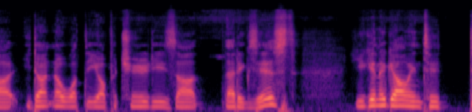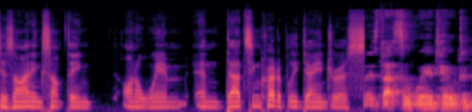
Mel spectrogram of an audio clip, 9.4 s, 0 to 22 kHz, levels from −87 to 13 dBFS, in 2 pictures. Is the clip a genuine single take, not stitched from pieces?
no; 1 cut; at 8.3 s

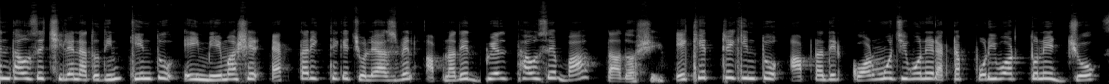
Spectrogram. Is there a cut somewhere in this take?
no; 0 cuts

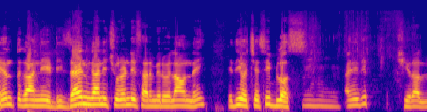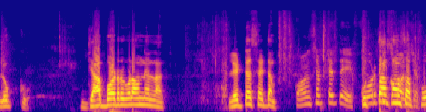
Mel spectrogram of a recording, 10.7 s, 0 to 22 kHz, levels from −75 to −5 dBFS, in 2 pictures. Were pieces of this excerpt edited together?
no; 0 cuts

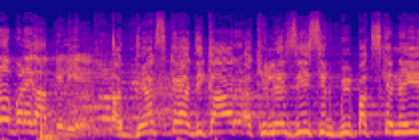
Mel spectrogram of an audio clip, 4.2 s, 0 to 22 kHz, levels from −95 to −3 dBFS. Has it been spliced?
yes; 1 cut; at 0.9 s

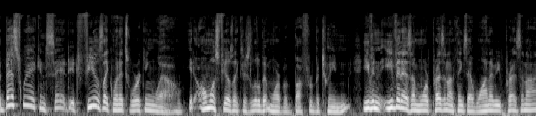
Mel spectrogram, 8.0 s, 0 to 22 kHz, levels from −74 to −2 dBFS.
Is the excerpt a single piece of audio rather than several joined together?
no; 2 cuts; at 1.0 s, 2.7 s

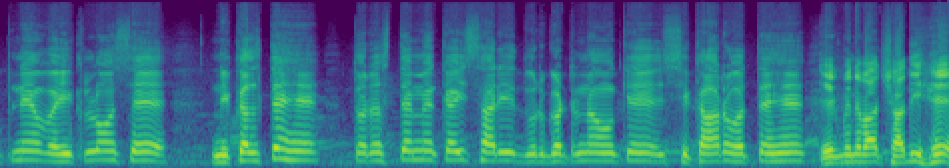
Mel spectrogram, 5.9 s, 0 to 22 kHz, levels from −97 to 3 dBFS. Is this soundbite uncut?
no; 1 cut; at 5.0 s

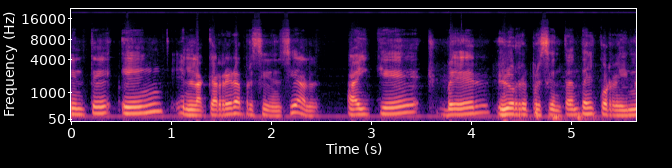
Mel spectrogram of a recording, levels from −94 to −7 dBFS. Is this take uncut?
no; 3 cuts; at 1.0 s, 2.6 s, 3.8 s

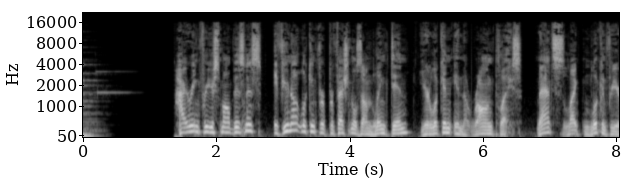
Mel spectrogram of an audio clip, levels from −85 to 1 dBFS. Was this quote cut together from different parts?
yes; 1 cut; at 1.2 s

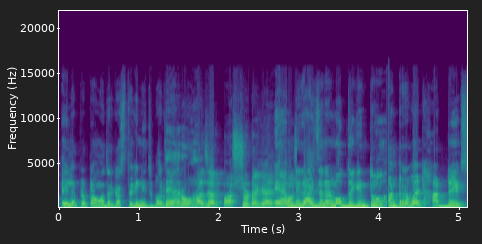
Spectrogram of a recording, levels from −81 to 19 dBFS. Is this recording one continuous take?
no; 2 cuts; at 2.7 s, 4.1 s

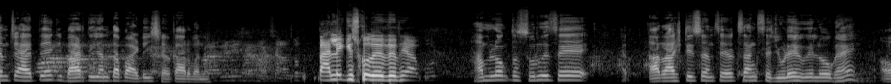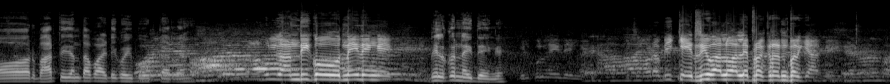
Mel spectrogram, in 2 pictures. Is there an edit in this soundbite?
no; 0 cuts

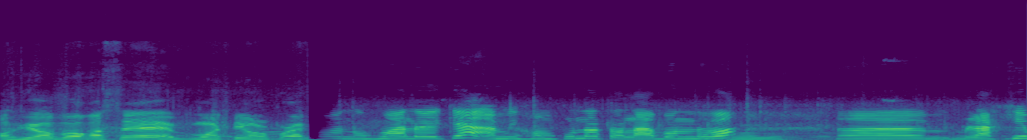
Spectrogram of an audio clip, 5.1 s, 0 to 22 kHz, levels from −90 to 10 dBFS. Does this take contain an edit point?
yes; 1 cut; at 1.8 s

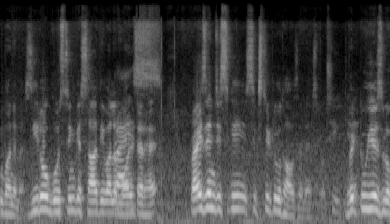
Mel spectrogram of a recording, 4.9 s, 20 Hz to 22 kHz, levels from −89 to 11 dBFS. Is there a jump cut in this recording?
no; 0 cuts

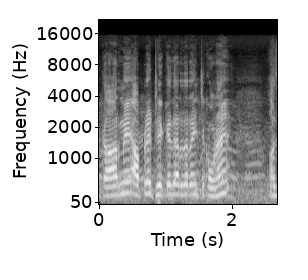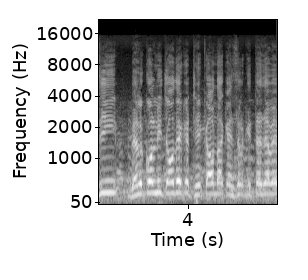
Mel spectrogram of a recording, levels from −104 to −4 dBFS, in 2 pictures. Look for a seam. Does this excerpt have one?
no; 0 cuts

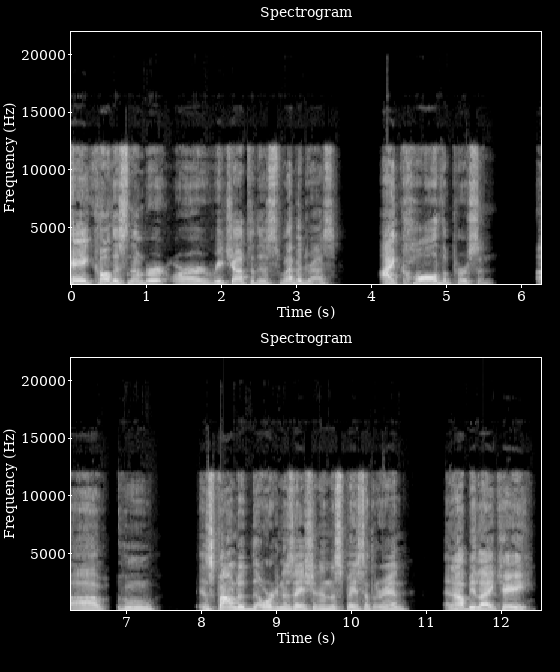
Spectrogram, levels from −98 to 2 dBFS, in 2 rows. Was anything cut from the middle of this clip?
no; 0 cuts

